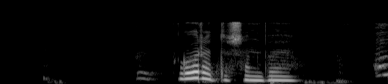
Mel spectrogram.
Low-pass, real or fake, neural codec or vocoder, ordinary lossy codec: 7.2 kHz; real; none; none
